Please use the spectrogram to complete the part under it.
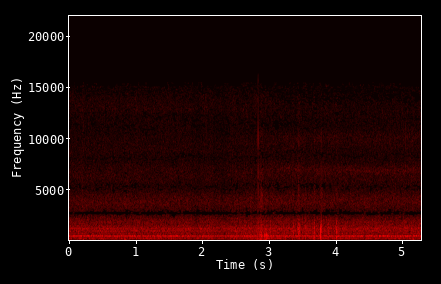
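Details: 2018 honey bee swarm in NE Portland during a move between hives: steady collective humming overlaid by a handful of brief clicks and taps near the middle.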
